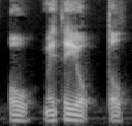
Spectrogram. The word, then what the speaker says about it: Ometeotl: When there was only darkness in a huge void, Ometeotl, Nahuatl pronunciation, Ometeotl, was the first god who created itself.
